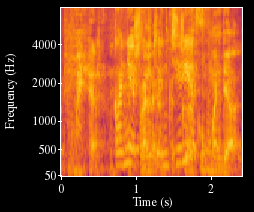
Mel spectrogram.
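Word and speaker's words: Coupe Mondiale: Куб Мондиаль, правильно. Как? Куб Мондиаль. По-французски. По-французски.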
